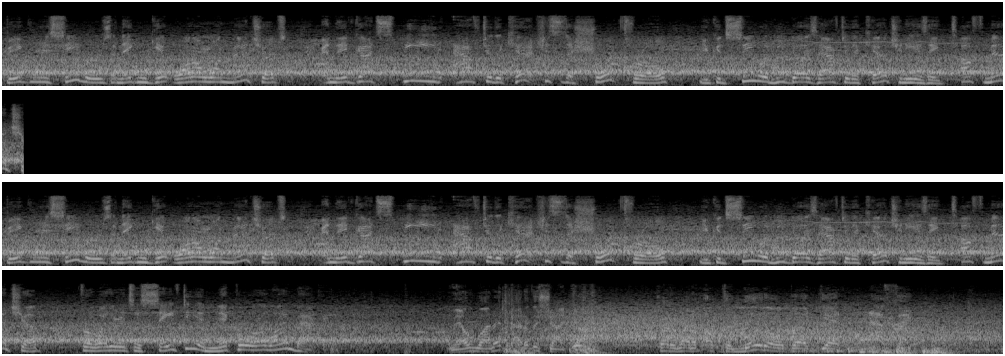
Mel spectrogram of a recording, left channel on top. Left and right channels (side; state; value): left; drops out; at 10.2 s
